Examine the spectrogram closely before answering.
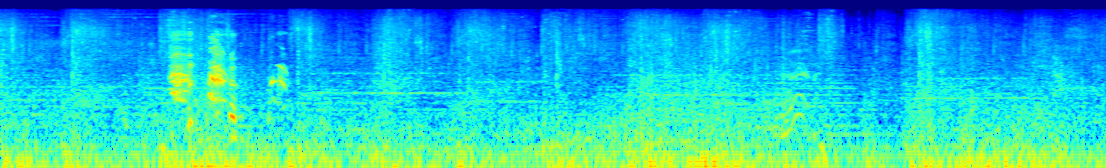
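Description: Fiery magic blasts whoosh and crackle during a fight.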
